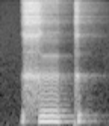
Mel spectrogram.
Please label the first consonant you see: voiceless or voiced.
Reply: voiceless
